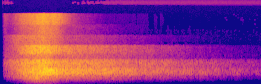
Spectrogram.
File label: Swoosh Whoosh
